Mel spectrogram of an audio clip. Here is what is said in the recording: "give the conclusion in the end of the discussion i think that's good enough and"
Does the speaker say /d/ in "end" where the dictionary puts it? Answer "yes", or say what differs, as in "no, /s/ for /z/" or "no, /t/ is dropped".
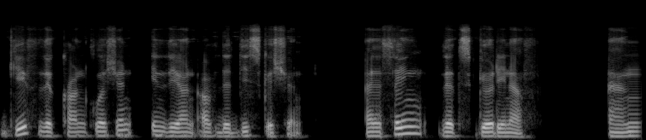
no, /d/ is dropped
